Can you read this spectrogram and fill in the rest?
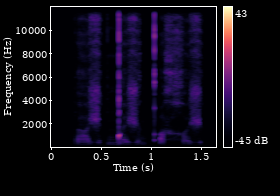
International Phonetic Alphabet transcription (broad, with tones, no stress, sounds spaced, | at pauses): ɾ a˧ ʒ | ŋ͡ǃ ɛ˧ ʒ ə˨˦ ŋ qʼ a˧ x χ ə˨˦ ʒ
